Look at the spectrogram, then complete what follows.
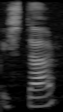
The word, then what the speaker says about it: Ishtar: la diosa istar istar creo que depende de como lo quiera pronunciar la gente yo que no pronuncio nada bien Nada pues pero bueno se escribe y s h t a r ella lo pronuncia como istar yo había escuchado de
